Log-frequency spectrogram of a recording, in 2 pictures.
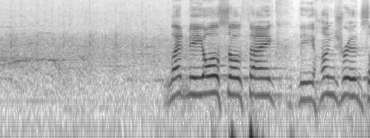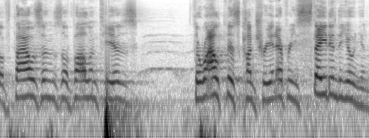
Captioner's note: applause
